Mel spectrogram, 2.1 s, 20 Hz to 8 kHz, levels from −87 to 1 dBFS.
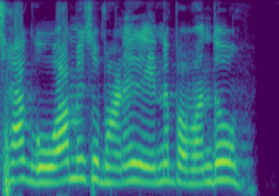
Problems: none marked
